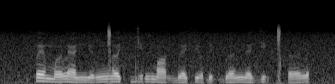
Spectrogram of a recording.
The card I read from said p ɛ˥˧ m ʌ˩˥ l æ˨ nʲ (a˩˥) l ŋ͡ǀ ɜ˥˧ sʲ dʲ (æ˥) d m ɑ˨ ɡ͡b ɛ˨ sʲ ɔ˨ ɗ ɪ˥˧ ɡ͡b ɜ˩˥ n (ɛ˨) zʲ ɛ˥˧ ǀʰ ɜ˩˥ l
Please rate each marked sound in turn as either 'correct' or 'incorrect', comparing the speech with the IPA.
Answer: incorrect, incorrect, correct

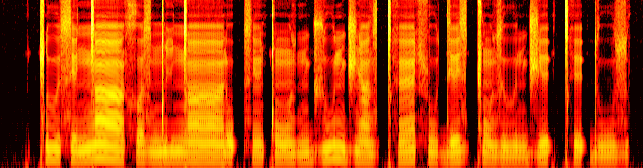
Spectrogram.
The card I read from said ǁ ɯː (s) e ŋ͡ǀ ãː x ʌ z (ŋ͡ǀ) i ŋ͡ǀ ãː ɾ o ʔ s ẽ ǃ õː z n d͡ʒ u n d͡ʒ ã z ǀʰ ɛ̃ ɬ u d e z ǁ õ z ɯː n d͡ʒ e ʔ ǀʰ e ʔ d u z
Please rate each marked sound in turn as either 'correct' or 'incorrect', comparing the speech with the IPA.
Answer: correct, incorrect

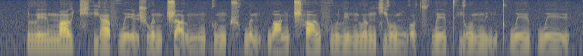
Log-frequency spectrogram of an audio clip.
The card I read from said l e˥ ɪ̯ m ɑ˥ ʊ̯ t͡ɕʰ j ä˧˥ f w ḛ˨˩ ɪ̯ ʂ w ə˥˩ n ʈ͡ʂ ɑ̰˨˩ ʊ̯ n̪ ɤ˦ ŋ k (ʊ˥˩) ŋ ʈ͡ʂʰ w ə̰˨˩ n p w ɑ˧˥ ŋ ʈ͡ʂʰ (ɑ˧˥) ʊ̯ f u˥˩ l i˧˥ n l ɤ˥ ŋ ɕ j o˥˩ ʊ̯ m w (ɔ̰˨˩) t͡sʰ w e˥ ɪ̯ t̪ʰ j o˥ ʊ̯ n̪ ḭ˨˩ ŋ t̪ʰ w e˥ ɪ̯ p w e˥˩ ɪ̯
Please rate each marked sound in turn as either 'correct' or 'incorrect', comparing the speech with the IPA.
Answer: correct, correct, correct

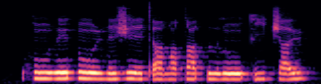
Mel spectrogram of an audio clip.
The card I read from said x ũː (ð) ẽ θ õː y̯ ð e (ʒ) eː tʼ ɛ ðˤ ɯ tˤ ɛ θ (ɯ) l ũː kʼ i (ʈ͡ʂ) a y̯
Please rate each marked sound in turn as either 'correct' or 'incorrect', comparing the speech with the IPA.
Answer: correct, correct, correct, incorrect

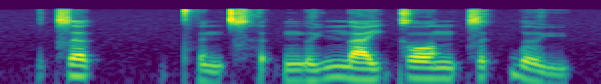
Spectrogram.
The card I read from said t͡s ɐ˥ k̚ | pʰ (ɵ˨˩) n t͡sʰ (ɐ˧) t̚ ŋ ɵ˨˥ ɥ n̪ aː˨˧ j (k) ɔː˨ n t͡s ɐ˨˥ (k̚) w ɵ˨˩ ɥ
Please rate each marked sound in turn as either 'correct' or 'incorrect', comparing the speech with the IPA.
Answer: correct, incorrect, correct, correct

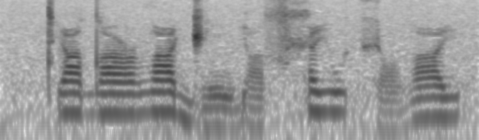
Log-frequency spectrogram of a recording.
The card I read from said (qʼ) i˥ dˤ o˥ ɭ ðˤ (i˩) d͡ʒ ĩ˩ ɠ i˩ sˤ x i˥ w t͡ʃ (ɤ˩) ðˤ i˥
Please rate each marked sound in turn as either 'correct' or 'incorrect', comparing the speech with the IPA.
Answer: incorrect, incorrect, incorrect

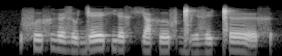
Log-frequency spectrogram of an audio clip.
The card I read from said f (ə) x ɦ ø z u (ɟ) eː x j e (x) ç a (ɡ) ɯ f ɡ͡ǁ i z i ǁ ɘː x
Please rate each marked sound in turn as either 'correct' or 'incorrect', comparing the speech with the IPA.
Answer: incorrect, correct, correct, incorrect

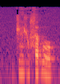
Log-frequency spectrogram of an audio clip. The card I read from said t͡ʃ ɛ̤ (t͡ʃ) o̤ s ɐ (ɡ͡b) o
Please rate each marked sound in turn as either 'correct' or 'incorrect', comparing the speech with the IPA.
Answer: incorrect, incorrect

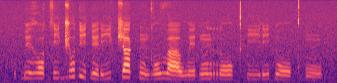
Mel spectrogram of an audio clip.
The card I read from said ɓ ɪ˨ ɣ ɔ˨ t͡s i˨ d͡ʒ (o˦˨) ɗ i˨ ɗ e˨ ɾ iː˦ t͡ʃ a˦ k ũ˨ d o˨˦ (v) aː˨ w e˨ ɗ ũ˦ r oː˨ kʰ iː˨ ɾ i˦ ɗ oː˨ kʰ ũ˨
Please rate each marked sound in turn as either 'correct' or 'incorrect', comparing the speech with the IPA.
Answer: incorrect, correct

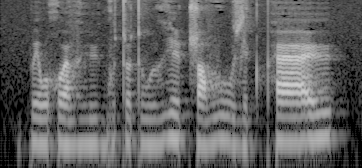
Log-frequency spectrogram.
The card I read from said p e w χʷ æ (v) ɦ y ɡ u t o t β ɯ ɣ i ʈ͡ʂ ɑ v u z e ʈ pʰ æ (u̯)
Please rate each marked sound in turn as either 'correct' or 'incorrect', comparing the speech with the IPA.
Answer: correct, incorrect

